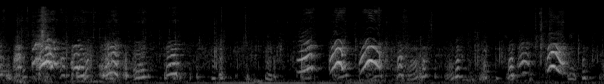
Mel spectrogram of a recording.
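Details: Motherless puppy in its third day of bottle-rearing, giving quick, soft squeaks and small grunting cries in bursts, rising and falling, about three per second.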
